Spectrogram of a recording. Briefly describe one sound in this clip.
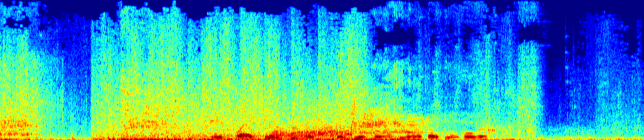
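Automatic rifles fire in rapid bursts.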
